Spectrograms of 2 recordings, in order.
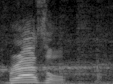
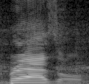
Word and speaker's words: Brazel: learn today is that I've been saying Boston's last name wrong all this time I was standing there as he was waiting to check in and he goes boston brat frazzle like who's this guy so apparently it's Brazel so I apologize to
